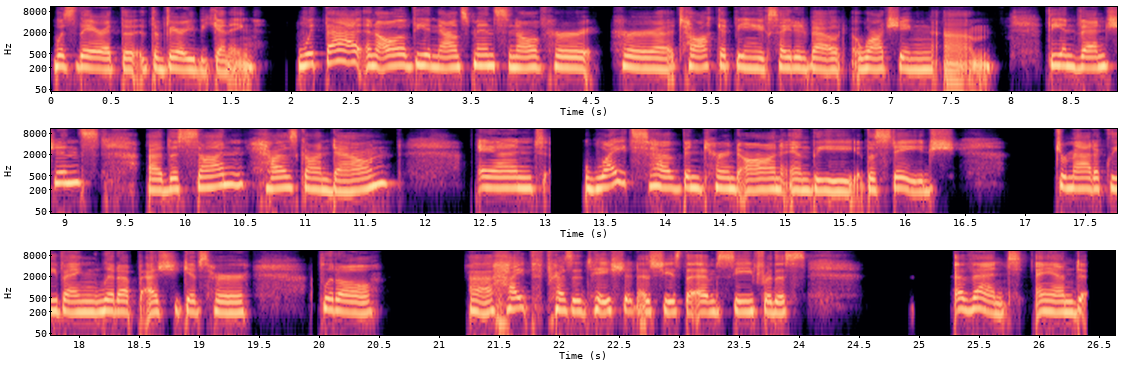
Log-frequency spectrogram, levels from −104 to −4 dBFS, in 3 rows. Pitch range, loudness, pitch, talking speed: 195-230 Hz, -20 LUFS, 215 Hz, 150 wpm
